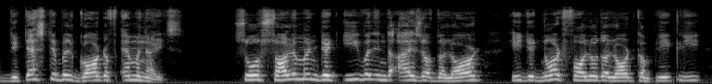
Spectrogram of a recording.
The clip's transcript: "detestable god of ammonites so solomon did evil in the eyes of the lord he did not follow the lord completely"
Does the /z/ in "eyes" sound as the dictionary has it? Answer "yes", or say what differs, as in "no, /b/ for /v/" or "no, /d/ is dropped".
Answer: yes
